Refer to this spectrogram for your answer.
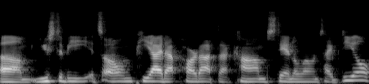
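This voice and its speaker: A man speaks at a medium pitch against a quiet background. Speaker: conference speaker, Salesforce solutions architect. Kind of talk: conference talk. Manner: fast.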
